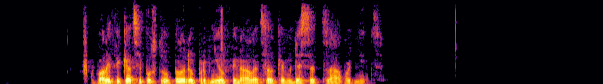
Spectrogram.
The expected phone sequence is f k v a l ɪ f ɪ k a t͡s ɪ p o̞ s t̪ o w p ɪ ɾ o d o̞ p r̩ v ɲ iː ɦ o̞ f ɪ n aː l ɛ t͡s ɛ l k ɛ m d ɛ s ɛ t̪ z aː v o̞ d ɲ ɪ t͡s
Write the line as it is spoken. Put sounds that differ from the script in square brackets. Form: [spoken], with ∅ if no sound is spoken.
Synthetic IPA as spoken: f k v a l ɪ f ɪ k a t͡s ɪ p o̞ s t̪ o w p ɪ [l] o d o̞ p r̩ v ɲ iː ɦ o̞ f ɪ n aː l ɛ t͡s ɛ l k ɛ m d ɛ s ɛ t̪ z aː v o̞ d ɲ ɪ t͡s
